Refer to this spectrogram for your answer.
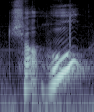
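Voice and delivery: sleepy man not placing the name; confused Harold. Retold or imitated. Harold woken at three thirty, puzzled.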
